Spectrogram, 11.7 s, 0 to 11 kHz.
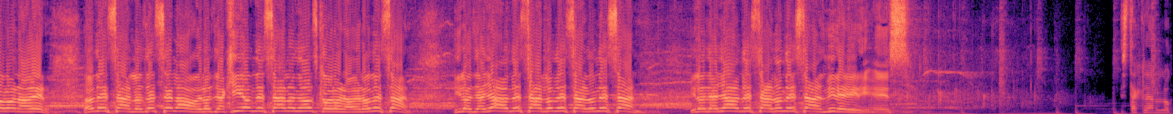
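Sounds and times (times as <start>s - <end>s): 
voices whooping: 0.0s - 10.1s
crowd cheering and shouting: 0.0s - 10.4s
speech: 0.4s - 9.2s, 11.3s - 11.7s
clapping: 6.2s - 10.9s.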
